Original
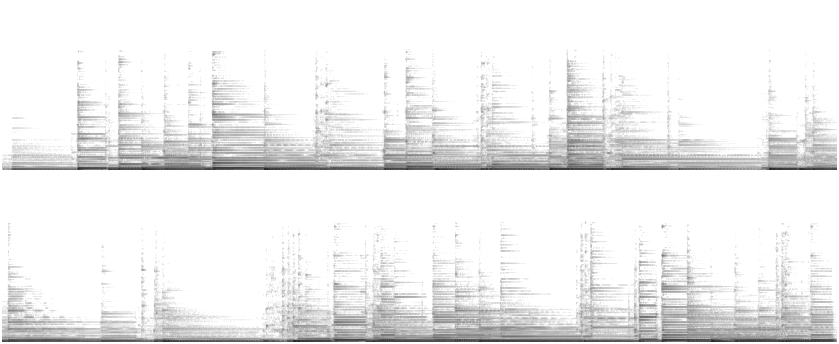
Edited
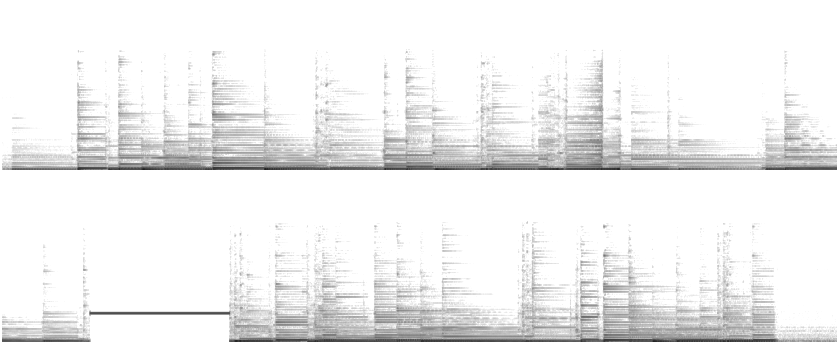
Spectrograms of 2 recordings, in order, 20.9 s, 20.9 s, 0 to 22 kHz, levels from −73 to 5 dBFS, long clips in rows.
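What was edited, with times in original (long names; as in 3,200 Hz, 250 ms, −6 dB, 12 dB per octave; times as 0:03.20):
0:06.70–0:07.86: reverse
0:09.54–0:10.27: remove
0:12.26–0:14.01: beep over 3,820 Hz −19.5 dBFS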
